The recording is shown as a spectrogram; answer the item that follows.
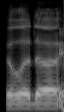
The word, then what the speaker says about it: Phyllida: Phyllida Law? Is that how you pronounce her name? – Yeah, I think so. Phyllida.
